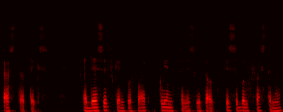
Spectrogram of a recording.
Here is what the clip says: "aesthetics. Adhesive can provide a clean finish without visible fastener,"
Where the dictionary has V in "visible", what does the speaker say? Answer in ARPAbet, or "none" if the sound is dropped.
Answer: F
